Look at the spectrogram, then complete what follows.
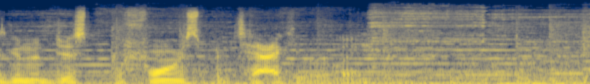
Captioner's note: scraping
